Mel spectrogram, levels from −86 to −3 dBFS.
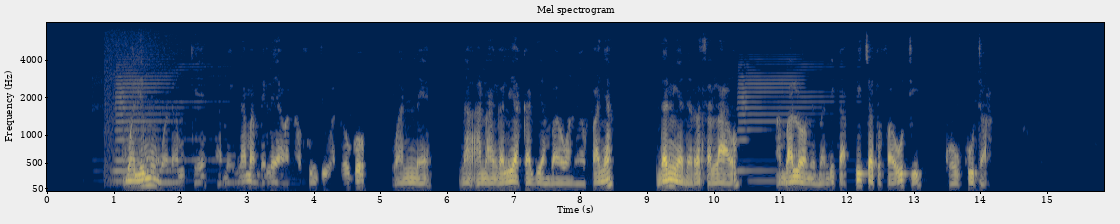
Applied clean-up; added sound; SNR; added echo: classical method spectral subtraction.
